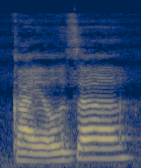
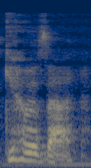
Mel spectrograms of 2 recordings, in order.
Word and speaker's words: gyoza: So many people say gyoza, but it's gyoza.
